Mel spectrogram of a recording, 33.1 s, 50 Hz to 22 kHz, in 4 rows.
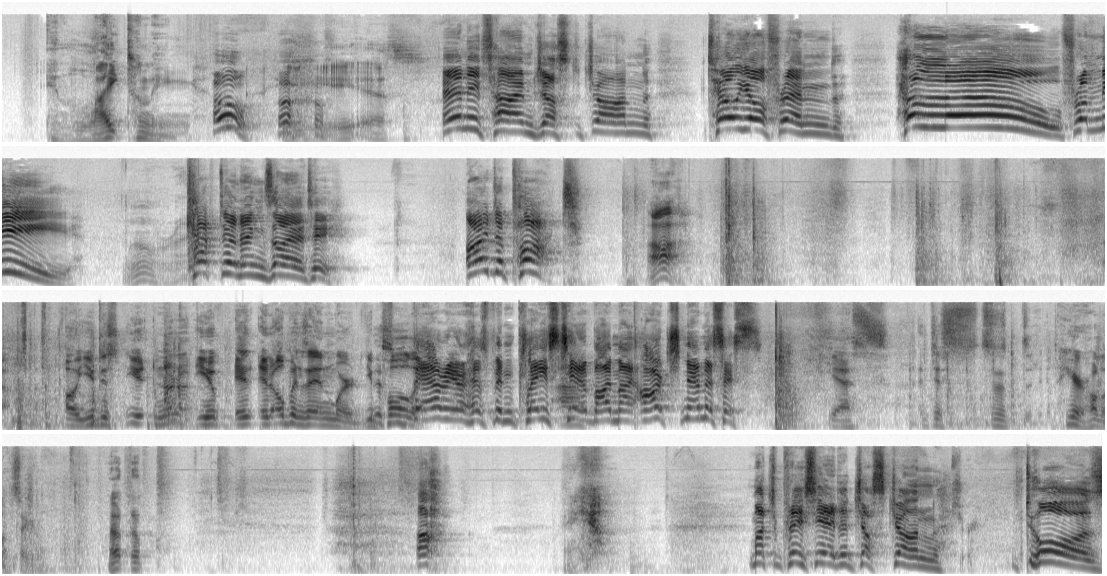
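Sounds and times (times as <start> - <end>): wooden door thunking in frame: 13.6 - 14.2
breathy exhale: 29.8 - 30.4.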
